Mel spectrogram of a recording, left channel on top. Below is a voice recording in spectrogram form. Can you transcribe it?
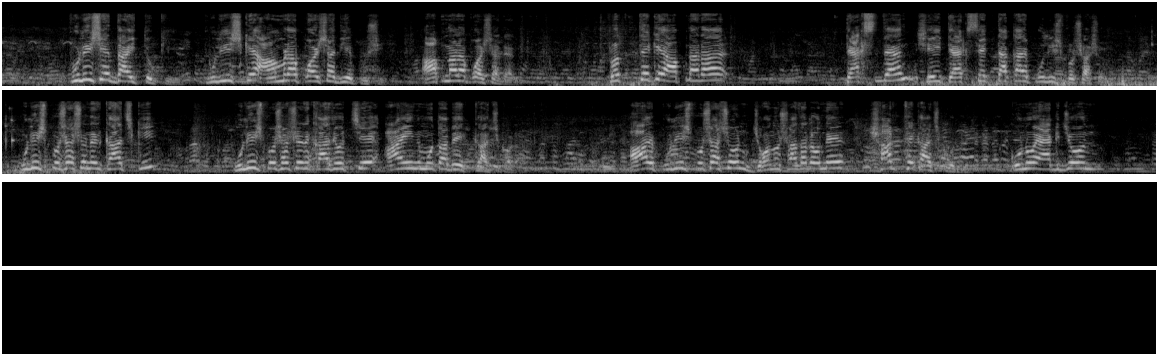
পুলিশের দায়িত্ব কি? পুলিশকে আমরা পয়সা দিয়ে পুষি, আপনারা পয়সা দেন, প্রত্যেকে আপনারা ট্যাক্স দেন, সেই ট্যাক্সের টাকায় পুলিশ প্রশাসন। পুলিশ প্রশাসনের কাজ কি? পুলিশ প্রশাসনের কাজ হচ্ছে আইন মোতাবেক কাজ করা। আর পুলিশ প্রশাসন জনসাধারণের স্বার্থে কাজ করবে। কোনো একজন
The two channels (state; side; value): silent; right; digital silence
